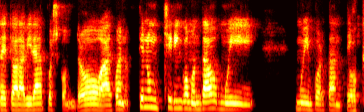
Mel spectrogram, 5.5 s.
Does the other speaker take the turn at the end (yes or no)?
no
